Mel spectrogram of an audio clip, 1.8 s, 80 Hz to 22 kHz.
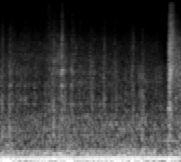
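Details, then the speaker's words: Abandoned FD Mazda RX-7 rotary on a road drive at about 10% throttle: low, uneven drone with rough stumbling note; breaking up under light load, a leaky or stuck-open fuel injector suspected given rough running, flooding and heavy exhaust smoke. "to verify this I decided to go on a little drive and well oh it's breaking up oh that 10% throttle oh you hear"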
